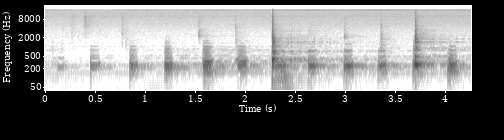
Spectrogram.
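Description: Electric-piano sound from a Nord Electro 3 stage keyboard, playing repeated chords in an even pulse of about three a second as the instrumental opening of a slow jazz song. A couple of the strikes land sharper and brighter than the rest.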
